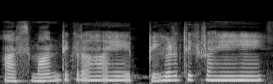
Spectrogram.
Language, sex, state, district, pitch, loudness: Hindi, female, Madhya Pradesh, Bhopal, 165 Hz, -16 LUFS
